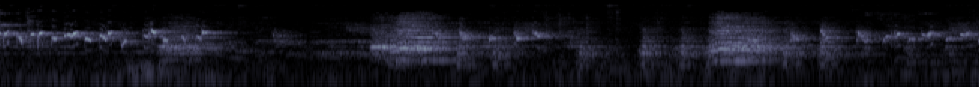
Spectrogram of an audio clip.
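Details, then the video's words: Lure calls of sooty-headed bulbul used to get males responding: three loud bursts of busy, jumbled chattering notes separated by quieter pauses of about a second, voices overlapping. "PANCINGAN SUARA BURUNG TRUCUK,jantan di jamin langsung nyaut"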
